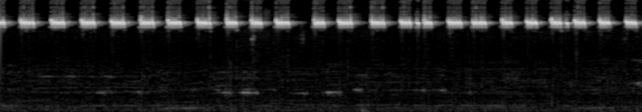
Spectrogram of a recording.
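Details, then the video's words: Cricket chirping, played to coax cage birds into singing: loud, high, rasping pulses repeated steadily about three to four times a second, each short burst sharply clipped, with nothing else audible behind them. "Masteran Jangkrik Ini Bikin Burung Peliharaan Anda Gacor"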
